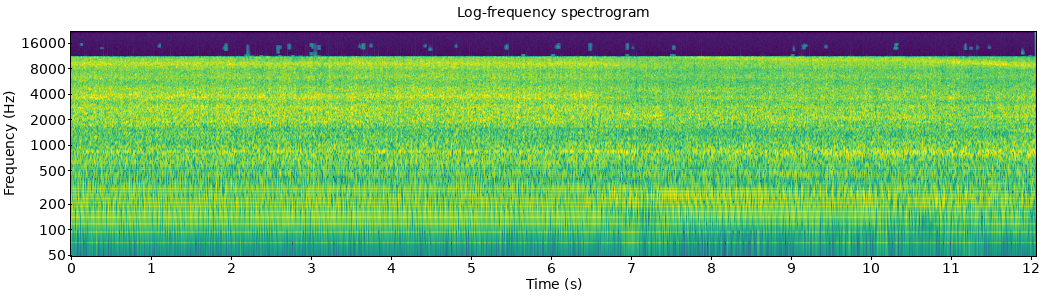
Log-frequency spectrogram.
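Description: A train's motor hums, changing pitch and then fading.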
